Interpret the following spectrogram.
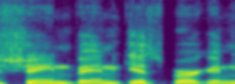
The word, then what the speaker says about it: Shane van Gisbergen: in NASCAR the exfinity series win went to Shane Van gisbergen yes that's right that's how you pronounce it it's not that difficult NASCAR on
